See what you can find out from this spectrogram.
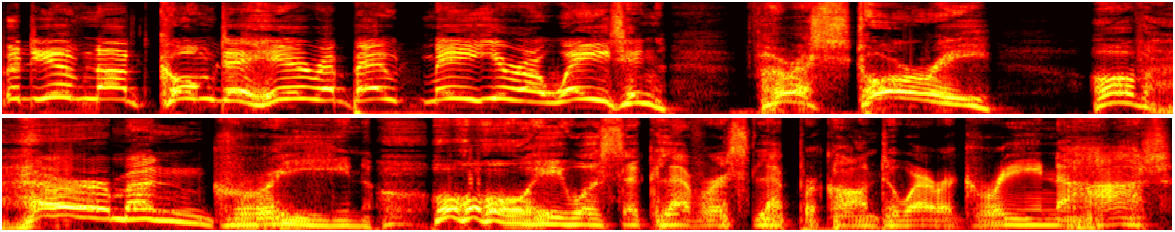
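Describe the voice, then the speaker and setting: A raspy, raised, projected voice speaks at a fairly slow pace. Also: man. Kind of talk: bedtime-style fantasy narration. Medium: read story.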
